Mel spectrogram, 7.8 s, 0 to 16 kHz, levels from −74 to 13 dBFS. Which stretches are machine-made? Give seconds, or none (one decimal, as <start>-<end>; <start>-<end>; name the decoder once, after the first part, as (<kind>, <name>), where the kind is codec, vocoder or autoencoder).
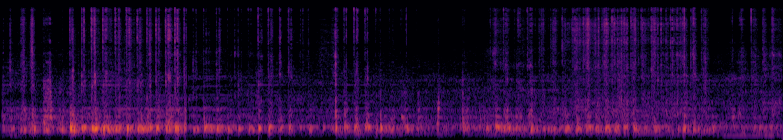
0.0-7.8 (codec, SNAC)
